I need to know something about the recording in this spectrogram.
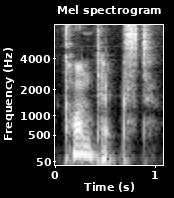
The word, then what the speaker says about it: context: In general, when the word is a noun, the C-O-N prefix is pronounced as con. For example, the word context.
